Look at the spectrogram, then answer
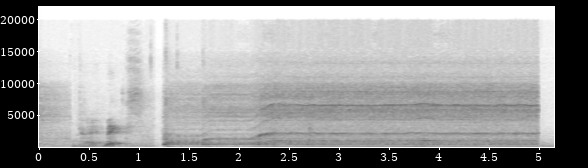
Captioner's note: mixer whirring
